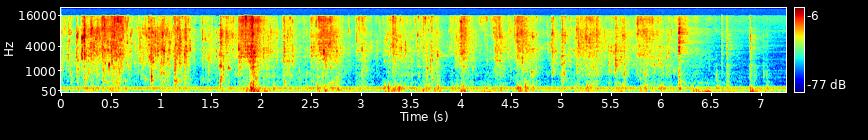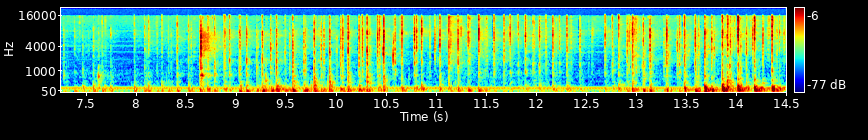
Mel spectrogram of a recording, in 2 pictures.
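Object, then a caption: Plastic water bottle with some water inside. A large clear PET Vittel water bottle with a red cap and some water inside is held in both hands, tapped with the fingertips and squeezed. Soft, irregular plastic taps and crinkles mix with the water sloshing inside, growing busier and louder toward the end, over a steady low hum.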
